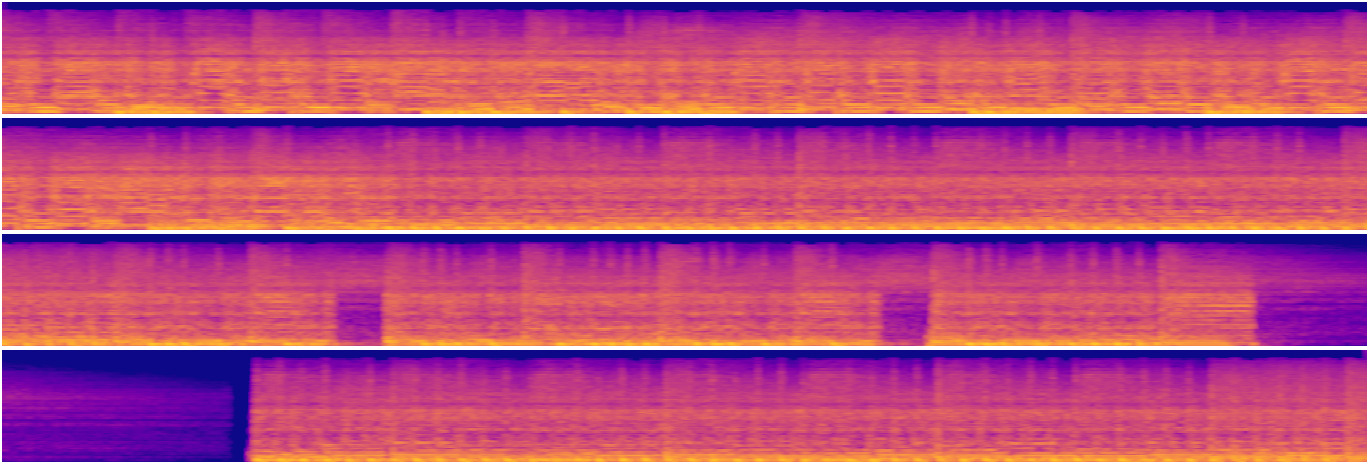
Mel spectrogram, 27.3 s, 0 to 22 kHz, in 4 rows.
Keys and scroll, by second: 3.9 typing, 14.7-15.4 typing, 16.5 typing, 26.2-27.1 typing.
